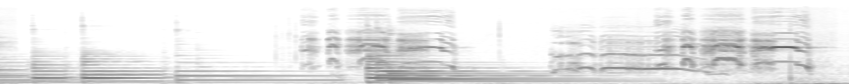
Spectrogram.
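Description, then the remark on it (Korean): A rooster crows loudly, its long, strained call rising and breaking, followed by more overlapping crows and clucking from other chickens. No one speaks. “선비를 깨우는 게 닭이고, 닭보다 늦게 일어나면 참, 저, 저, 저, 참, 저 금수만 또 못한 놈.”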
